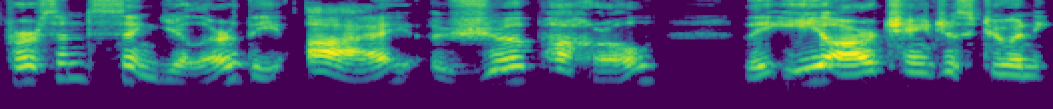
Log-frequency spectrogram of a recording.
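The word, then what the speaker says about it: parles: parle with an es now they're pronounced exactly the same je parle tu parle the infinitive was pronounced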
